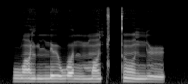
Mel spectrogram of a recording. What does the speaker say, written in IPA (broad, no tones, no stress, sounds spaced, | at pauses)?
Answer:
w õ lʲ n ɨ w o n m õ c t̪ ũ ɲ ʉ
